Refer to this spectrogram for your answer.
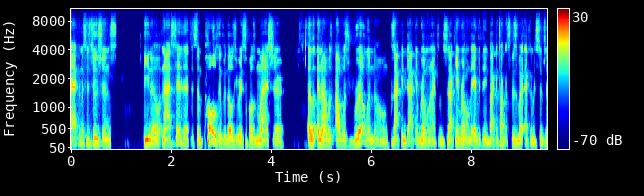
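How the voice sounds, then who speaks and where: A man speaks at a very fast pace with a fairly low pitch. His tone is energetic and his intonation lively. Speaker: environmental justice professor and nonprofit founder. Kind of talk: interview on a video call. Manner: energetic hype-man delivery.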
